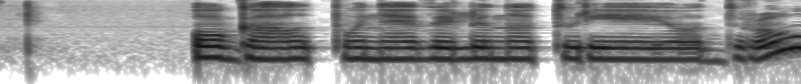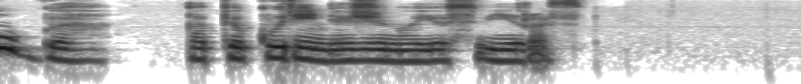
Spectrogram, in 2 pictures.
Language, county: Lithuanian, Vilnius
